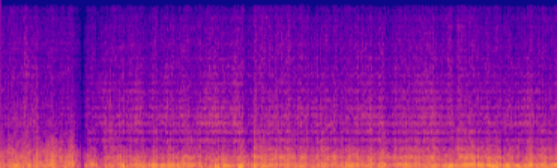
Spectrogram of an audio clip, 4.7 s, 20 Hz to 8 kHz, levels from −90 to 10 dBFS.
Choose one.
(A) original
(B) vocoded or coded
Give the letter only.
B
